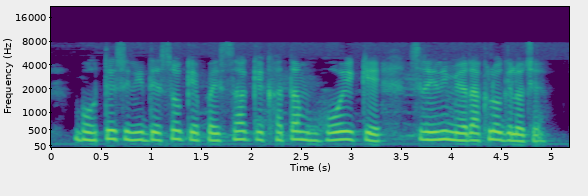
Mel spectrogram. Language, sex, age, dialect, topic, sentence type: Maithili, female, 18-24, Angika, banking, statement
